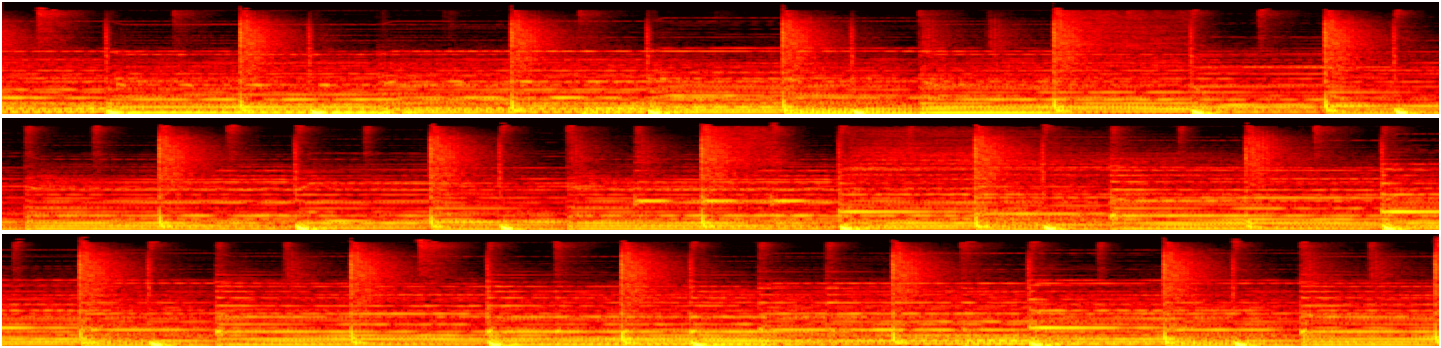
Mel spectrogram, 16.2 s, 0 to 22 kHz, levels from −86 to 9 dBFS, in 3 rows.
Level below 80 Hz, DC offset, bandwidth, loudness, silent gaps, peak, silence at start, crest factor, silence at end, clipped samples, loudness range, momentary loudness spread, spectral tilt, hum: -20 dBFS; under 0.1%; 17.5 kHz; -19 LUFS; none; -2 dBFS; 0 s; 16 dB; 0 s; under 0.1%; 2 LU; 5 LU; -6 dB/octave; none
